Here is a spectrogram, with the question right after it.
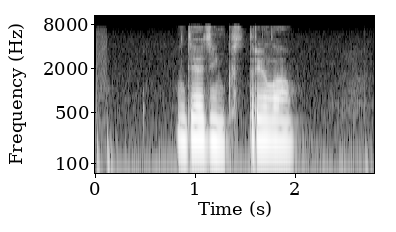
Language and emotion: Russian, neutral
